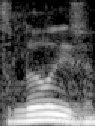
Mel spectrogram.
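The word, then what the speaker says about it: Les Ulis: You know, I tried looking up how to pronounce that. It's Lulis in French. Did I say Les? It's Les.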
